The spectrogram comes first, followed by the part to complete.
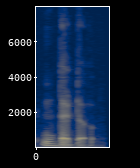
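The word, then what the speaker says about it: debtor: इसमें B word silent है, उसे बोलेंगे डेटर। गुड मीन्स गुड्स क्या होती हैं?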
